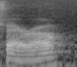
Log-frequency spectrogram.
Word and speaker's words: Ferro: I believe it's pronounced Ferro.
